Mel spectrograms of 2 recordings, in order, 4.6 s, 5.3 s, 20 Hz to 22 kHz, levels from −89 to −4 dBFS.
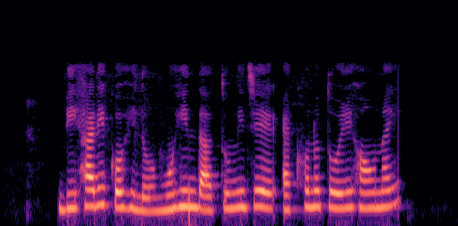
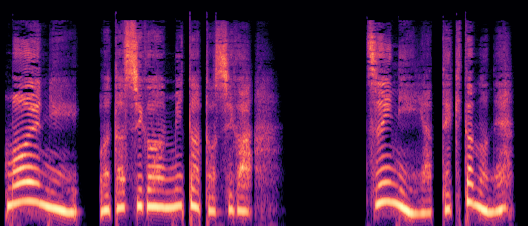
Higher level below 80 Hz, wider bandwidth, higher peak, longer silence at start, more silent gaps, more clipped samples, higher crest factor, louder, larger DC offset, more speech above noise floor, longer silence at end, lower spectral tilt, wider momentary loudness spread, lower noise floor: second, -64 dBFS vs -56 dBFS; second, 8.2 kHz vs 16.5 kHz; second, -8 dBFS vs -2 dBFS; first, 0.6 s vs 0.05 s; second, none vs 0.88-1.00 s, 2.88-3.64 s, 4.35-4.42 s; neither; about the same, 18 dB vs 14 dB; second, -25 LUFS vs -14 LUFS; neither; second, 44 dB vs over 76 dB; first, 0.6 s vs 0.2 s; first, -5.5 dB/octave vs -4 dB/octave; about the same, 7 LU vs 8 LU; second, -69 dBFS vs under -90 dBFS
